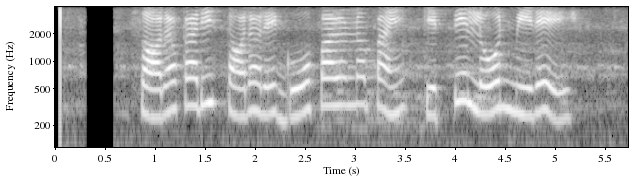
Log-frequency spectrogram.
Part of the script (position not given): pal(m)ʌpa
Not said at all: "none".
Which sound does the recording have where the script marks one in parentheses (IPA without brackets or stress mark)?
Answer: n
